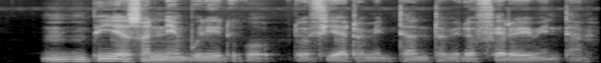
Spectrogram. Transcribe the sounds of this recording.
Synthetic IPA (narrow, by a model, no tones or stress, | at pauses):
mpijasonːimbuɾiɗuɡɔɗɔfijatɔmintantɔmiɗɔfɛɾwɛmintan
